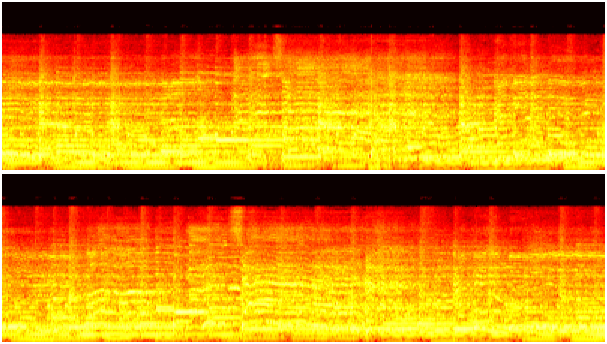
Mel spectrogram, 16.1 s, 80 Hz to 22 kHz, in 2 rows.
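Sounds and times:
bass line: 0:00.0 - 0:16.0
electric guitar: 0:00.0 - 0:16.0
men singing: 0:00.0 - 0:16.0
drum beat: 0:03.4 - 0:06.8.

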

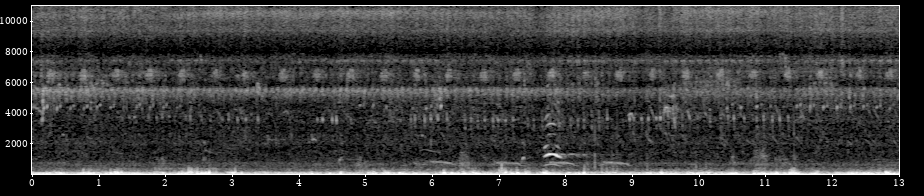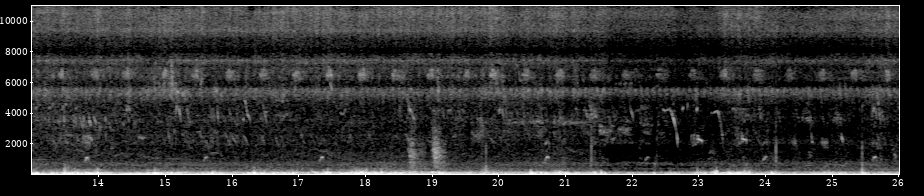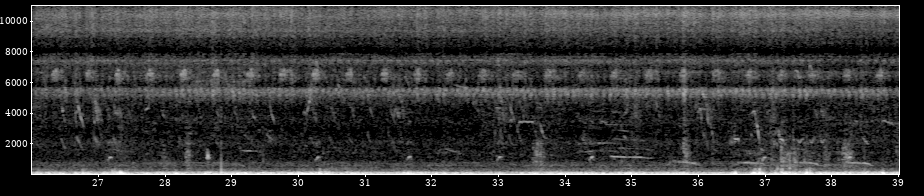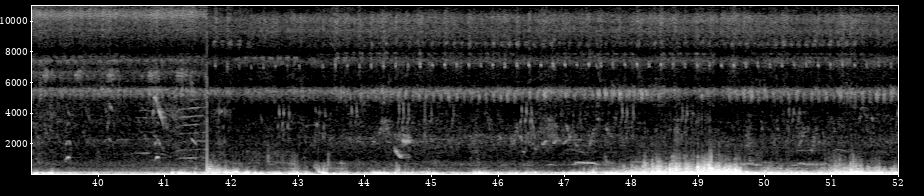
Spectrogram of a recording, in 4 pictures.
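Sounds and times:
high insect drone: 0:00.0 - 0:52.0
wind buffeting microphone: 0:00.0 - 0:52.0
faint bird calls: 0:04.2 - 0:30.6, 0:31.4 - 0:41.9.

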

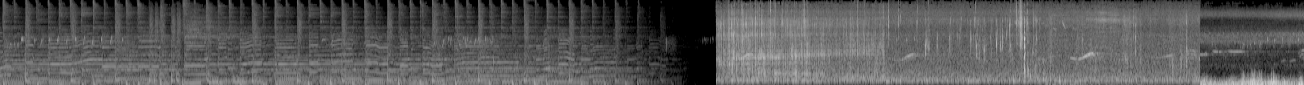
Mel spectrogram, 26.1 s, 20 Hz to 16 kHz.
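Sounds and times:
birds calling rising whistles: 0:17.9 - 0:18.8, 0:20.7 - 0:26.0
wind rumble on microphone: 0:23.9 - 0:26.0.

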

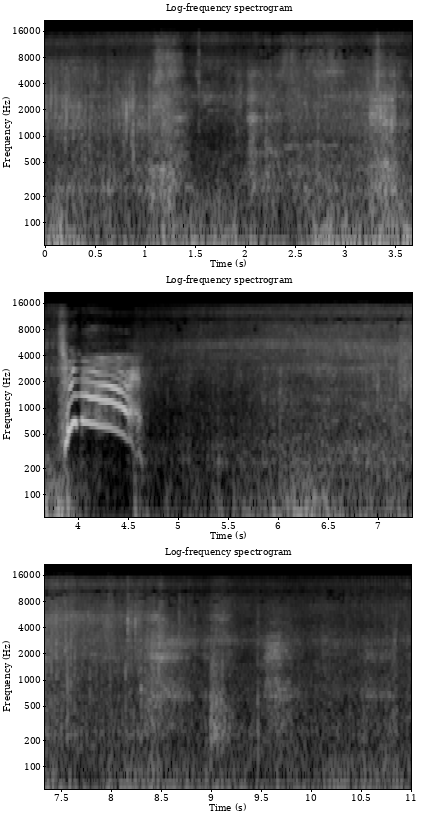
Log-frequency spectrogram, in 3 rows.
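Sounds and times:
bike scuffs and rattles: 0:00.0 - 0:03.9, 0:04.7 - 0:11.0
wind rumble on microphone: 0:00.0 - 0:03.9, 0:05.8 - 0:07.0
bike tyres crunching over dirt: 0:00.0 - 0:11.0.

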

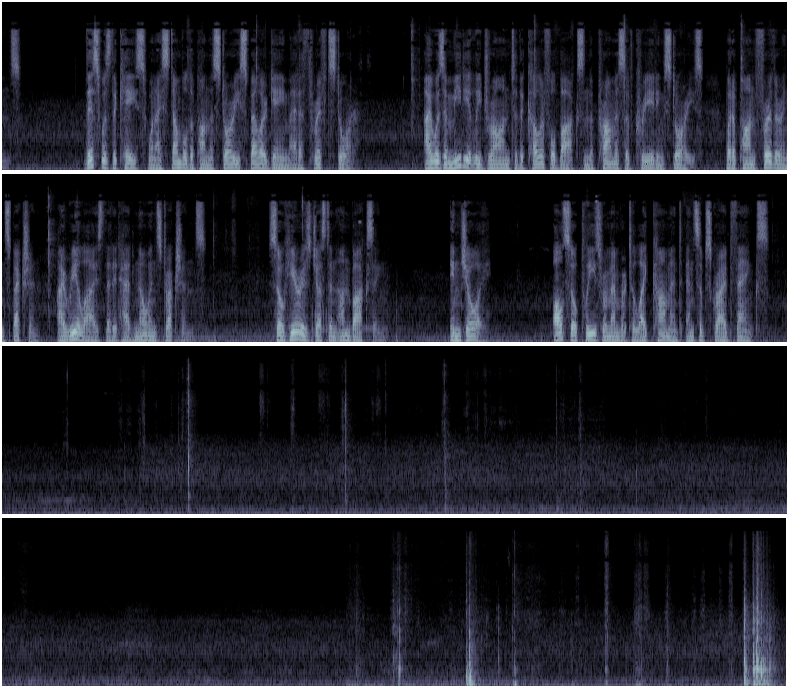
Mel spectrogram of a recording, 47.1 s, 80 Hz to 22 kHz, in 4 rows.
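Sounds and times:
cardboard knocking on a table: 0:46.4 - 0:47.0.

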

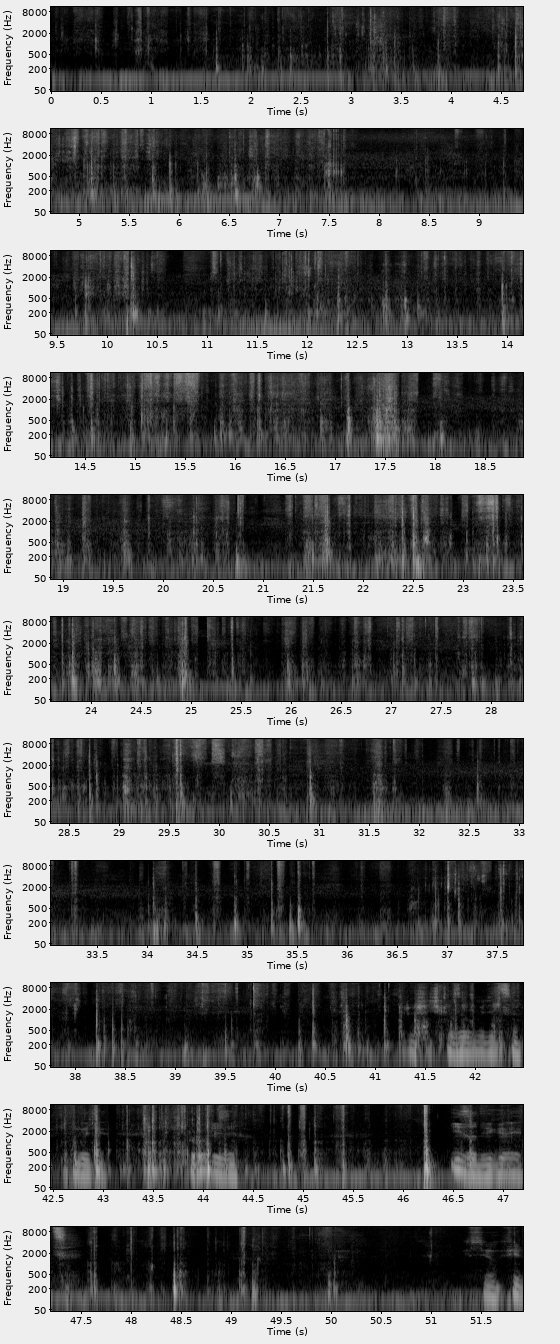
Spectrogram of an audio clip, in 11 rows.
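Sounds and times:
filter scraping and rustling: 0:00.0 - 0:51.0.

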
